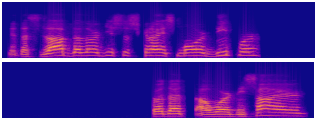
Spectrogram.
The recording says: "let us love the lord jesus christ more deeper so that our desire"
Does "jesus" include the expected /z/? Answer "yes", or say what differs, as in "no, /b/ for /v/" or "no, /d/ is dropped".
no, /s/ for /z/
